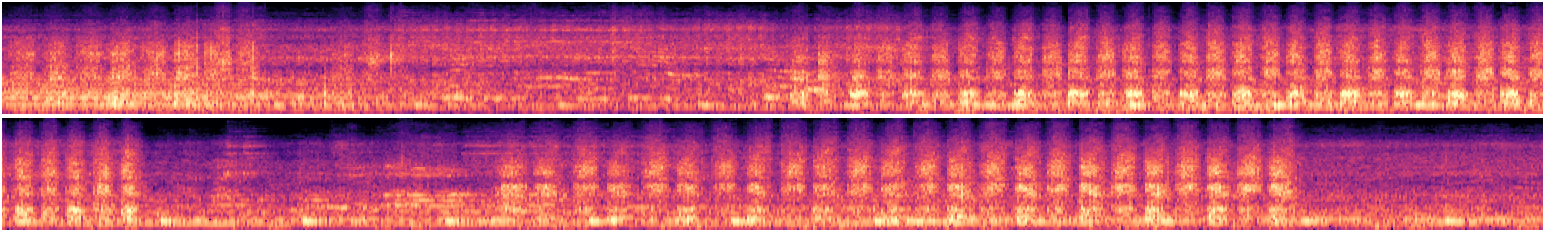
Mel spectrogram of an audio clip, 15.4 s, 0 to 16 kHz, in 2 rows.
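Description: Rapid rasping strokes of hand sanding on wood, steady and close, running continuously with a brief pause midway, during a brake refresh on a 1990 Craftsman.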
